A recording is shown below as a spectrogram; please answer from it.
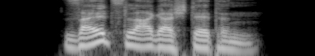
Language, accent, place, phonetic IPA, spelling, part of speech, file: German, Germany, Berlin, [ˈzalt͡slaɡɐˌʃtɛtn̩], Salzlagerstätten, noun, De-Salzlagerstätten.ogg
- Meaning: plural of Salzlagerstätte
